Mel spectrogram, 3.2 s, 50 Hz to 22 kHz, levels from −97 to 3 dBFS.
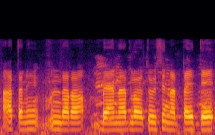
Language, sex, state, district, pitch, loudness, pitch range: Telugu, male, Andhra Pradesh, Sri Satya Sai, 170 Hz, -15 LUFS, 165-175 Hz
